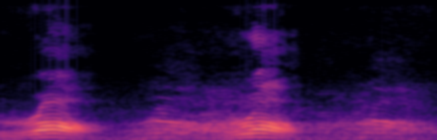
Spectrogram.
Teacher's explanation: ரா சொல்லும் பொழுது நாக்கு மடக்கி சொல்லணும்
